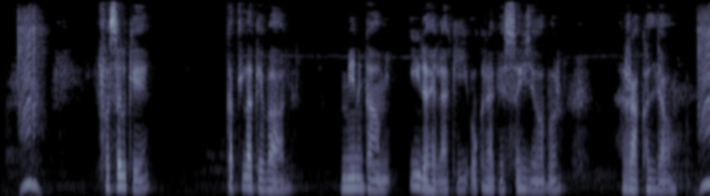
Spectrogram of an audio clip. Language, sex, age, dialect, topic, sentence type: Bhojpuri, male, 18-24, Southern / Standard, agriculture, statement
